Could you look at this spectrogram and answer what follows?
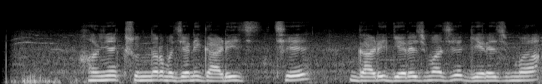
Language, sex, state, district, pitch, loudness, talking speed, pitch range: Gujarati, male, Gujarat, Gandhinagar, 190 Hz, -13 LUFS, 135 wpm, 175-200 Hz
